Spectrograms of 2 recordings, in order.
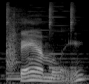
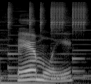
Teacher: a native speaker is more likely to say family, almost completely dropping that middle vowel. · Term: ghost syllables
